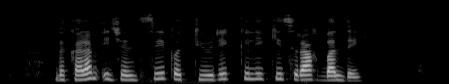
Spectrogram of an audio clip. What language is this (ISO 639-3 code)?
pus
